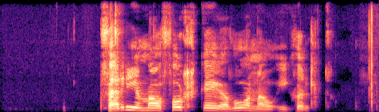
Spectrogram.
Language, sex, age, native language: Icelandic, male, 20-29, Icelandic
